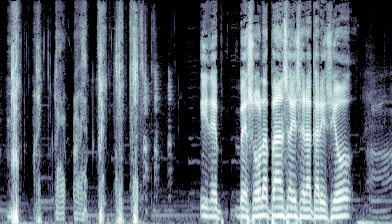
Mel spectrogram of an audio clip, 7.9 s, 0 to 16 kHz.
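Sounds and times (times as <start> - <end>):
person imitating pig grunts and oinks: 0.1 - 3.0, 7.4 - 7.8
speech: 1.1 - 1.8, 4.0 - 7.1.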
